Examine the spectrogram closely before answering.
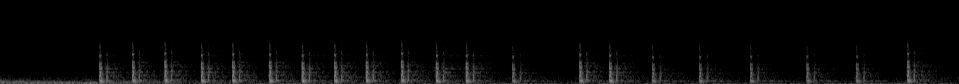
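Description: Footsteps run across a hard floor.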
